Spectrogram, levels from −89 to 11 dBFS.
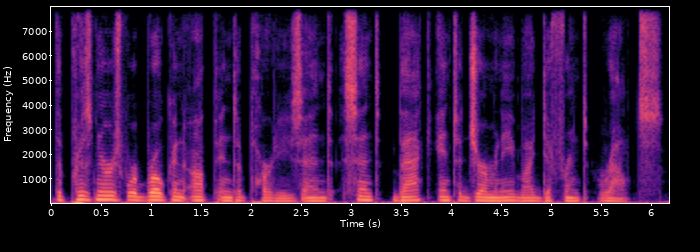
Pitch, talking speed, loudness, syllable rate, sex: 125 Hz, 145 wpm, -20 LUFS, 4.6 syllables/s, male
